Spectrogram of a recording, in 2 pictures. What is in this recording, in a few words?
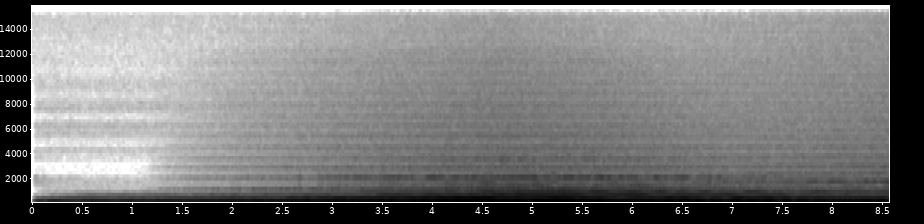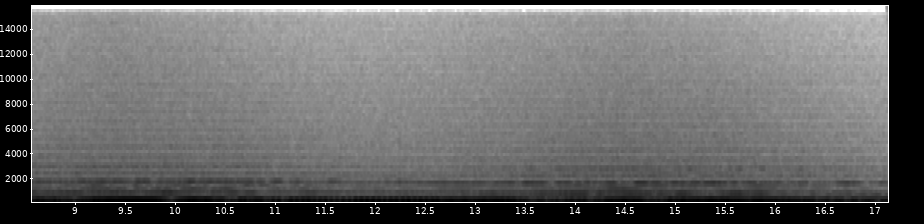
Music Oneshot Generic spooky; Cursed Mountain; Wii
